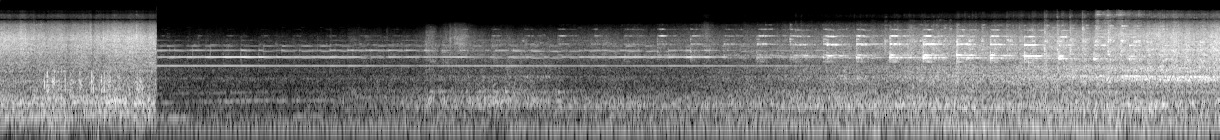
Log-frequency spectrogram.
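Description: A rail train rumbles loudly for the first three seconds, then cuts off. After that, BNSF diesel locomotives leading a grain train approach and pass, growing steadily louder. A long steady horn-like tone sounds as they come in, then turns into a quickly repeating ringing as the locomotives draw close.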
